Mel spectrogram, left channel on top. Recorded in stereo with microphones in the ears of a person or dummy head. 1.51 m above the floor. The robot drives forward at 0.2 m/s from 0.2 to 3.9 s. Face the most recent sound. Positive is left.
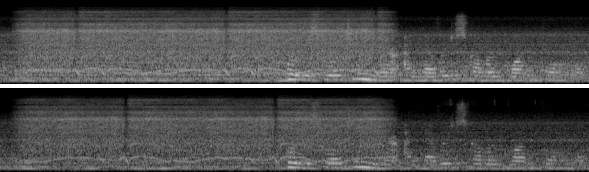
turn(degrees=40)  # may be behind; listen again after turning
